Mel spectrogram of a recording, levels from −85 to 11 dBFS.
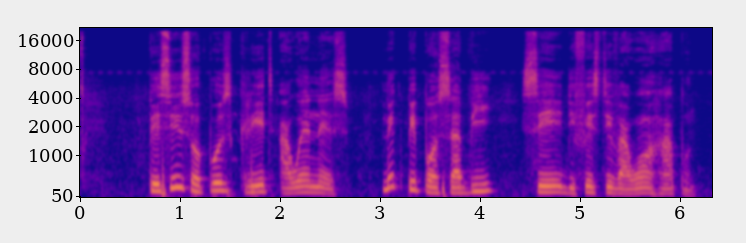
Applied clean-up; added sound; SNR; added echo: none; none; none; none.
